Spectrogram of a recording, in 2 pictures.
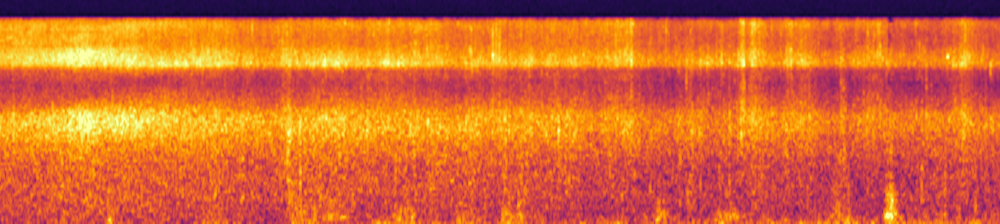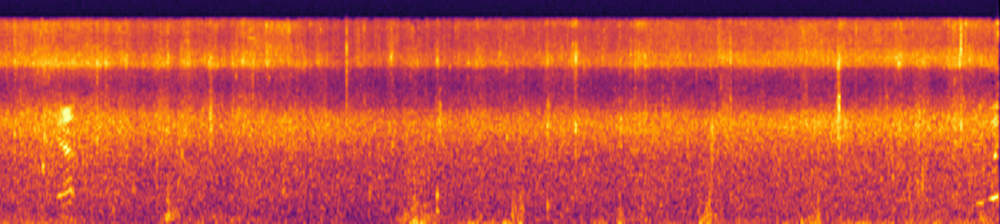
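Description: Rushing whitewater of river rapids around a racing canoe, a steady hiss and churn of water. Wind buffets the microphone, with irregular low thumps throughout.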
